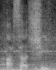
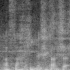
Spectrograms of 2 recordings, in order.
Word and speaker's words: Asahi: Se pronuncia Asahi. Asahi.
